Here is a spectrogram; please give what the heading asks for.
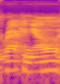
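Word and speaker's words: Racaniello: There's a guy named Vincent Rackaniello. He's like, he says it rhymes with black and yellow, makes it easier to remember.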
